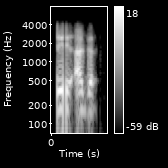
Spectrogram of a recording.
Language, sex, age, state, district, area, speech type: Kashmiri, male, 30-45, Jammu and Kashmir, Srinagar, urban, conversation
